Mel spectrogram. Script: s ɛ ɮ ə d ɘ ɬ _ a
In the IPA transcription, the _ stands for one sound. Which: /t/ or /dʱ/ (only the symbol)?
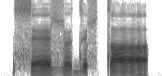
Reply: t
